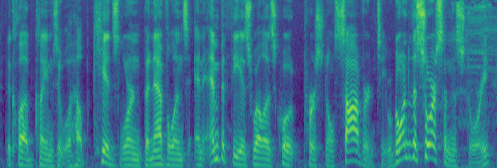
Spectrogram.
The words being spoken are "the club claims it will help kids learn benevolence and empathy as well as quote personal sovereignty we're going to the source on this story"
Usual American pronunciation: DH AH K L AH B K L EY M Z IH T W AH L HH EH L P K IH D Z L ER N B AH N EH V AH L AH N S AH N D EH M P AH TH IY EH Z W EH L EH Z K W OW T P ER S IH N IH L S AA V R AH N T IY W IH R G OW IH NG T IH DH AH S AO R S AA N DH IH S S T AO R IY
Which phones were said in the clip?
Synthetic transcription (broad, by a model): DH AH K L AH B K L EY M Z IH T W AH L HH EH L P K IH D Z L ER N B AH N EH V L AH N S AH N EH M P AH TH IY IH Z W EH L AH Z K W OW T P ER S N L S AA V R AH N T IY W IH R G OW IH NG T IH DH AH S AO R S N DH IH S S T AO R IY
